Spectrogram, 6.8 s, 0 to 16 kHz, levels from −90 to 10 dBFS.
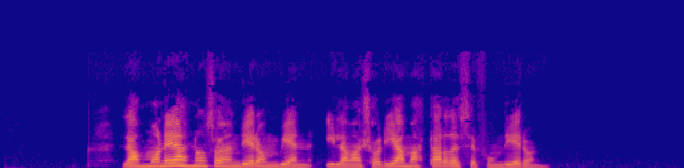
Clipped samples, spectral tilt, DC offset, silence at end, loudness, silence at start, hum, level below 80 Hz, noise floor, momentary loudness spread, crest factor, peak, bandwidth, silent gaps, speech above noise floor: under 0.1%; -4.5 dB/octave; under 0.1%; 1.4 s; -24 LUFS; 1.2 s; none; -76 dBFS; -80 dBFS; 12 LU; 20 dB; -6 dBFS; 11.5 kHz; none; 56 dB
